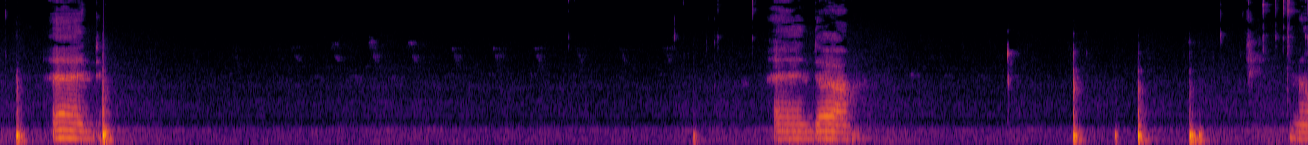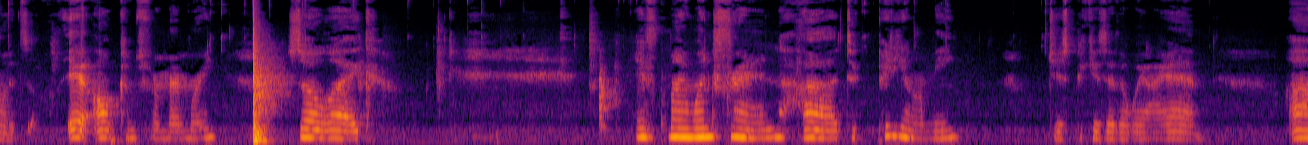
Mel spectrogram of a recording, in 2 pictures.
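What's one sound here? A young woman speaks casually and close to a microphone, with pauses.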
